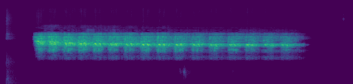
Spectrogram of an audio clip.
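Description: A Javan kingfisher gives one harsh, fast rattle of about three seconds, high and buzzy, fading slightly at the end. It is heard against silence.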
